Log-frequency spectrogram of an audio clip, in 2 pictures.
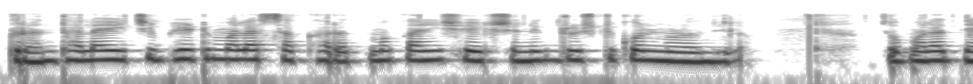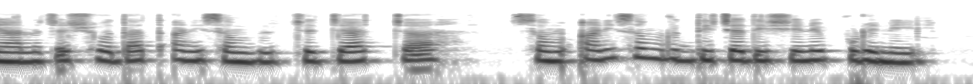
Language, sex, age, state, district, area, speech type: Marathi, female, 18-30, Maharashtra, Ahmednagar, rural, spontaneous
